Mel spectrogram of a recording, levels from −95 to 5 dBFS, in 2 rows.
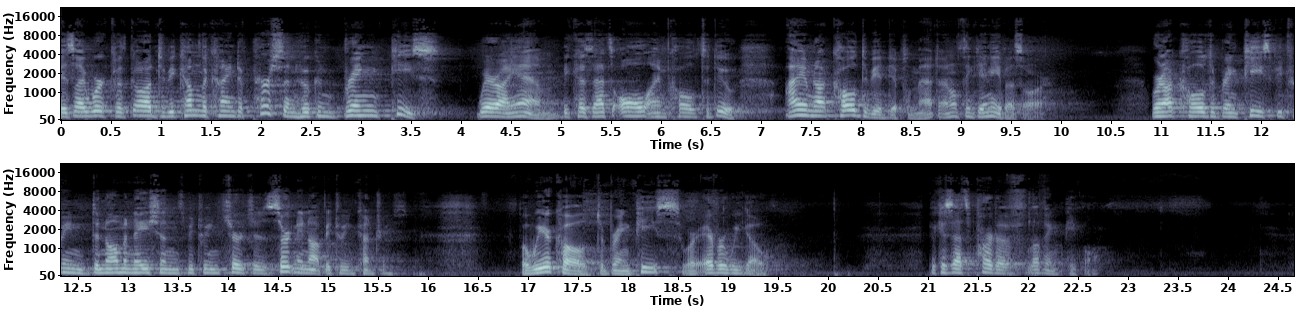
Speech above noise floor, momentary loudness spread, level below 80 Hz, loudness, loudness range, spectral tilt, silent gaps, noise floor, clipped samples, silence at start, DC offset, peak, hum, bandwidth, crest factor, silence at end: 44 dB; 13 LU; -62 dBFS; -27 LUFS; 6 LU; -5.5 dB/octave; none; -71 dBFS; under 0.1%; 0 s; under 0.1%; -6 dBFS; none; 15 kHz; 22 dB; 2 s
